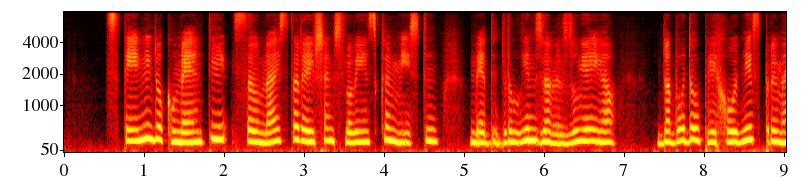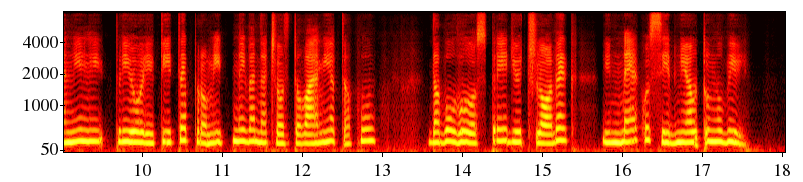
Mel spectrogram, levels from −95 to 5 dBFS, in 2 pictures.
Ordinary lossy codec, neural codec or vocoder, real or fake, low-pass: none; codec, 16 kHz, 0.5 kbps, FreqCodec, larger model; fake; none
